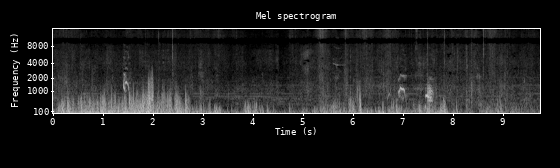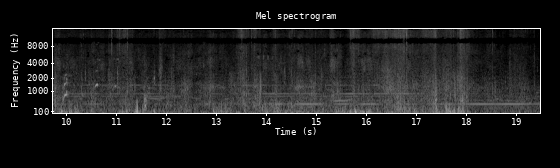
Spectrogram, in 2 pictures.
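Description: Segugio Italiano scent hounds giving short yelps while working through scrub: one about a second and a half in and two close together around seven seconds in. Loud rustling noise runs underneath and is strongest in the first three seconds.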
